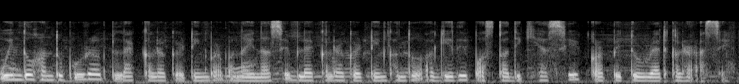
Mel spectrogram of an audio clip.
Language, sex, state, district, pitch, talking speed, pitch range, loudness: Nagamese, female, Nagaland, Kohima, 185 Hz, 205 wpm, 175-205 Hz, -16 LUFS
